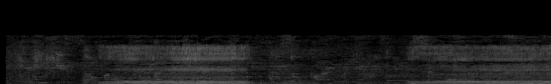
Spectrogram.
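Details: Hurley, a sleeping dog snoring: drawn-out, buzzing snores in two long breaths, with faint background music or television.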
